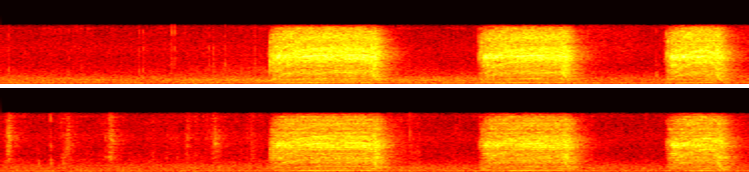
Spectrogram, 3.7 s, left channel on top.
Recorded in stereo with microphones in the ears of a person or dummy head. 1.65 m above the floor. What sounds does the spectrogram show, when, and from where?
1.3 s a drill: 45° left (ahead or behind), 0.9 m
